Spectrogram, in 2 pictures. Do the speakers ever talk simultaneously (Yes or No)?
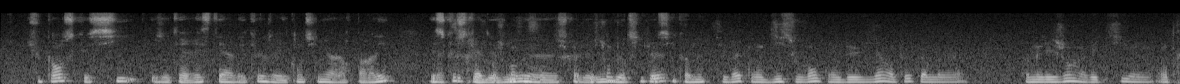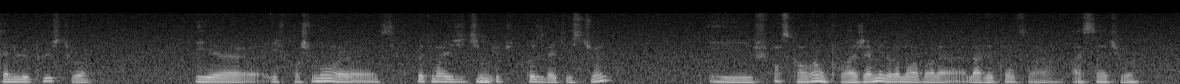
Yes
